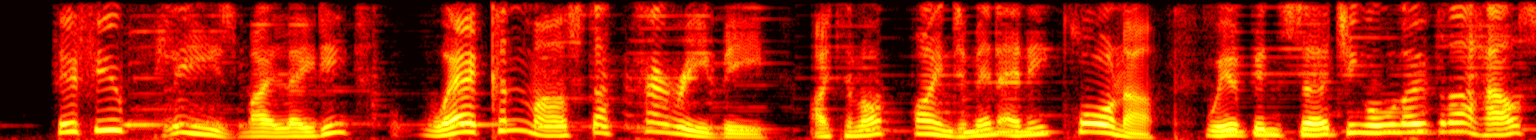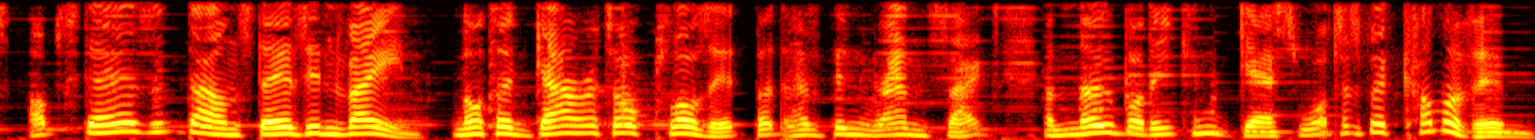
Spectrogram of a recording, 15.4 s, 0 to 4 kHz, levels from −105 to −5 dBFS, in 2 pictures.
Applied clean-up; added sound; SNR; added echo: neural mask model DeepFilterNet 3.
